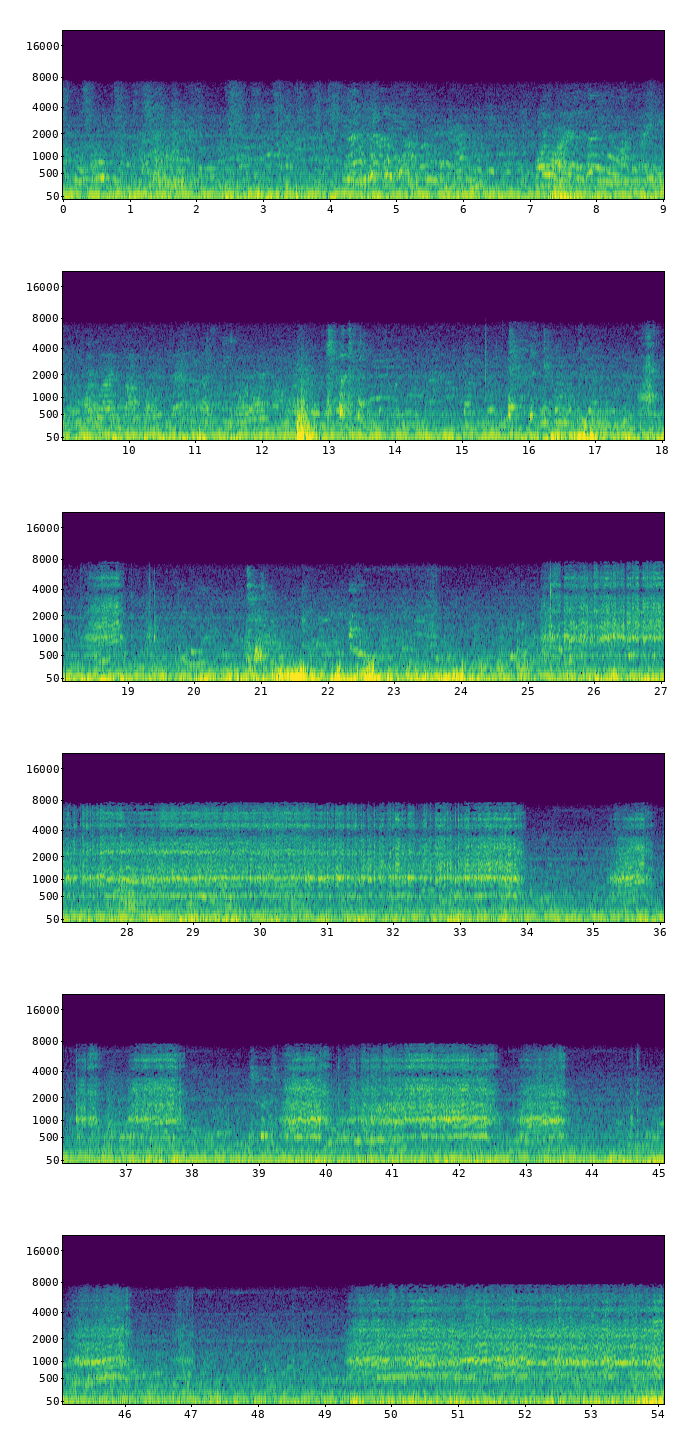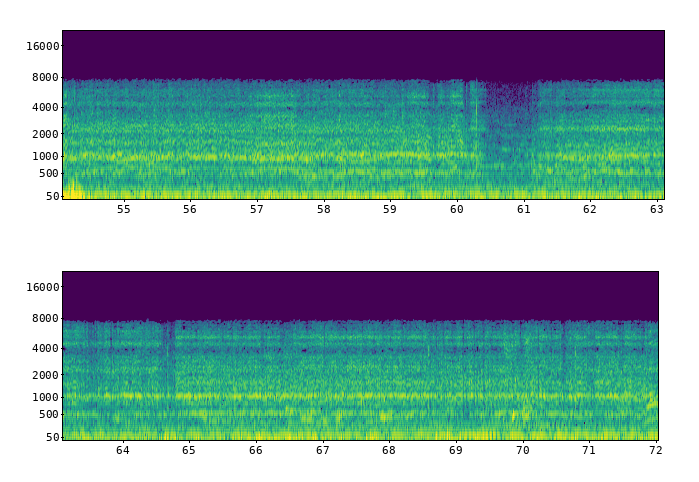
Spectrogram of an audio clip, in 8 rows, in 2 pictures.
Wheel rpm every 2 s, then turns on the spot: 0, 0, 0, 0, 0, 0, 0, 0, 10, 20, 0, 0, 20, 70, 70, 70, 60, 20, 30, 10, 50, 30, 20, 10, 20, 60, 70, 70, 70, 60, 40, 70, 70, 70, 70, 70.
none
